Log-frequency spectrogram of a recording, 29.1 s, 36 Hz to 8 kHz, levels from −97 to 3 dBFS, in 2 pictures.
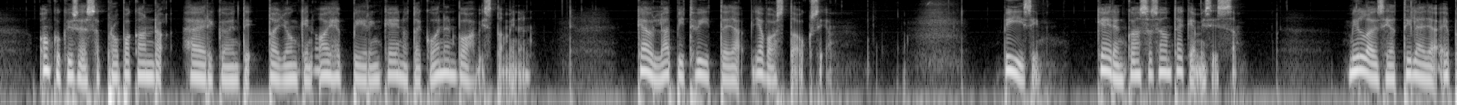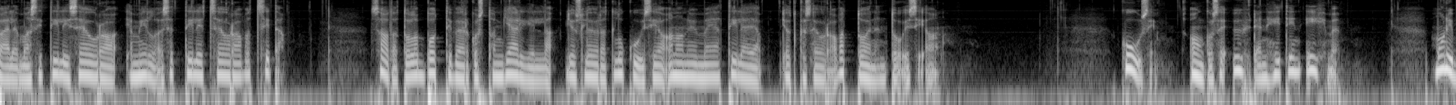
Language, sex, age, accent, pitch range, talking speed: Finnish, female, 30-49, native, 135-170 Hz, 105 wpm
